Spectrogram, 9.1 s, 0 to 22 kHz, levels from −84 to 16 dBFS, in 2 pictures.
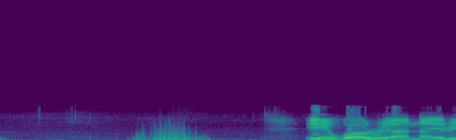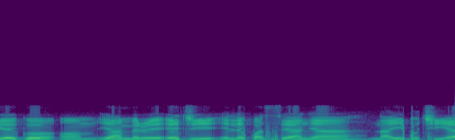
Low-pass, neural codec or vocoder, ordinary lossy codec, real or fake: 5.4 kHz; none; none; real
